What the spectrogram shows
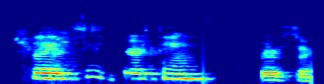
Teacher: from number 13, you are going to use the stress syllable on the word teen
